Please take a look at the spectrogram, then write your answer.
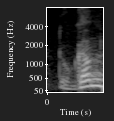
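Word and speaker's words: तिङ्: संस्कृत में क्रिया शब्दों में लगाए जाने वाले प्रत्यय को तिंग प्रत्यय कहते हैं। ती छोटा और क ख ग ङ। आपने देखा, मैंने इसका उच्चारण किया है। अंग, अंग, ये उच्चारण नहीं है।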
